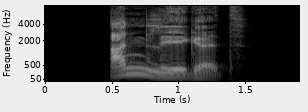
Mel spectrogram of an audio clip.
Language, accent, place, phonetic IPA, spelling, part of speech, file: German, Germany, Berlin, [ˈanˌleːɡət], anleget, verb, De-anleget.ogg
- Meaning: second-person plural dependent subjunctive I of anlegen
